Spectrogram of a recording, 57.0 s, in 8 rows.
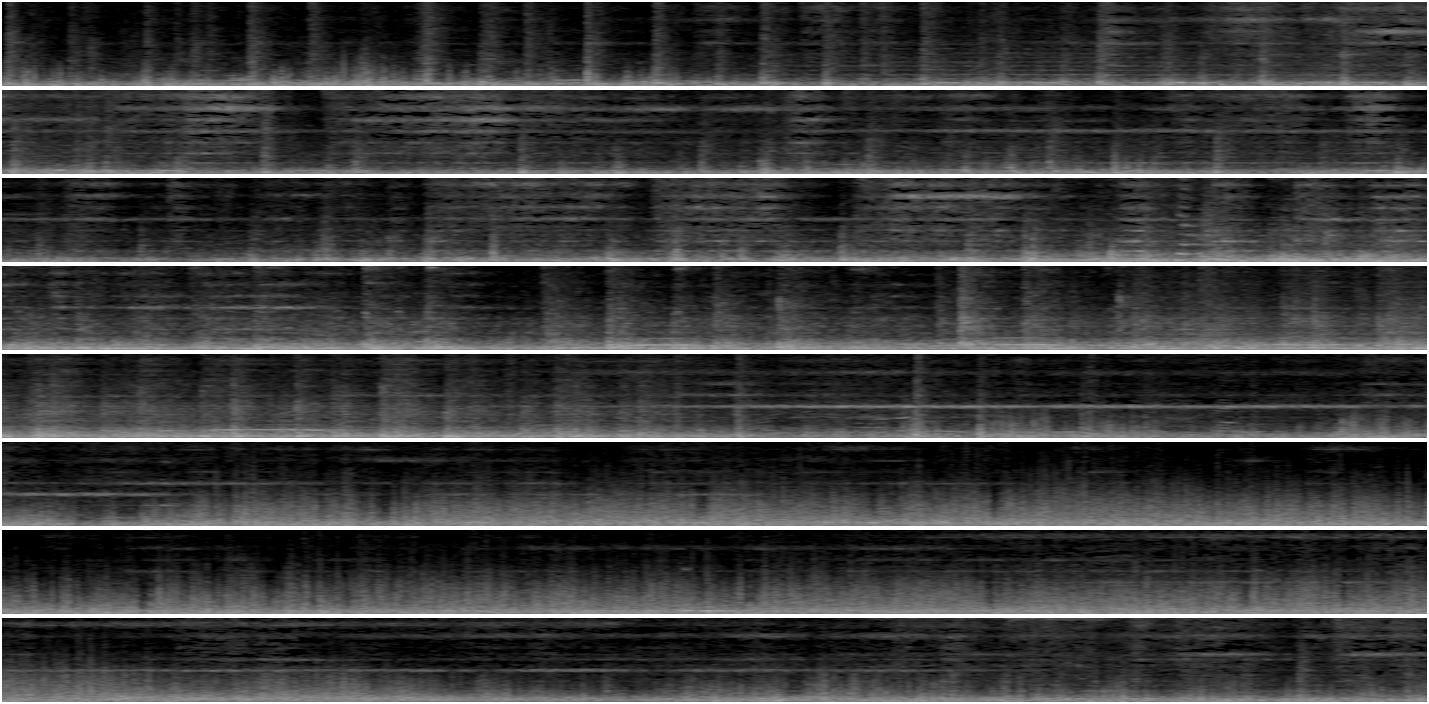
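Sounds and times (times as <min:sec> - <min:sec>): train wheels rumbling on rail: 0:00.0 - 0:57.0
wheel flange squeal: 0:05.5 - 0:23.2, 0:31.4 - 0:38.3, 0:49.3 - 0:57.0.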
